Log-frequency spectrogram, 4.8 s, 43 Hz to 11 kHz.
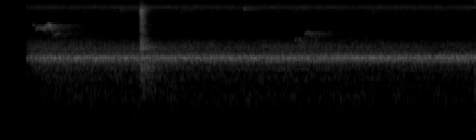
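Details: Siren-like chorus from a brood of cicadas in Chapin, South Carolina, May 7, 2024: a steady, unbroken mid-pitched drone starts abruptly and holds level throughout, with two faint bird chirps and a brief sharp click above.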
